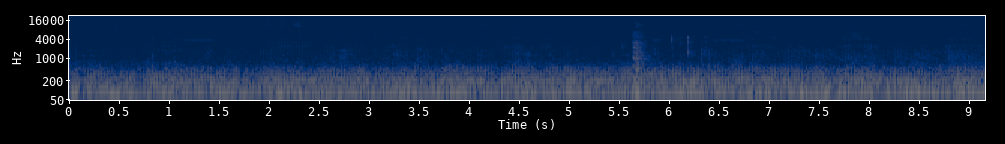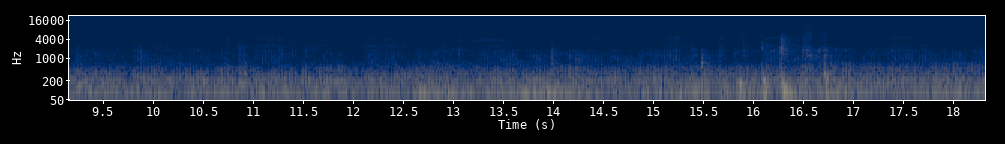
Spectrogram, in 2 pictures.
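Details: Three friendly Munchkin kittens relaxing together, a purring trio: continuous low rumbling purr with rhythmic pulsing, occasional soft rustling and small higher-pitched clicks over the drone.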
